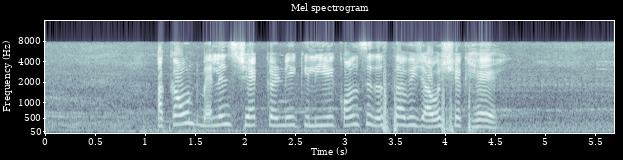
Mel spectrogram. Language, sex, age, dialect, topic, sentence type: Hindi, female, 25-30, Marwari Dhudhari, banking, question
